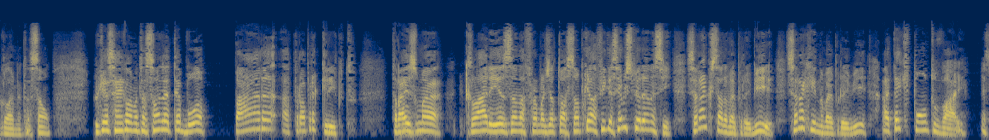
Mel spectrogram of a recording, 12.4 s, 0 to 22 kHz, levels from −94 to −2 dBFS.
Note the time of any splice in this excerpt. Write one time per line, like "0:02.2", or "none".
none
